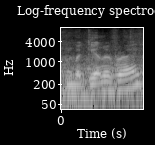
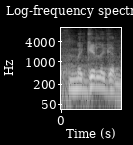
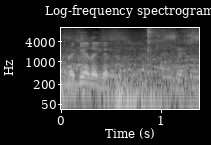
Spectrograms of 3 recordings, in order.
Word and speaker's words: McGilligan: do think and I'm going to get his name wrong now, but the Hitchcock biography by Patrick McGilly McGilligan. McGilligan is an absolute must read and so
